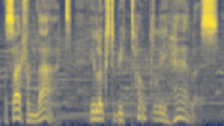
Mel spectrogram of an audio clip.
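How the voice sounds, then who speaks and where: A man narrating a fantasy audio drama in the second person, with measured storytelling. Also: mid-range voice, sing-song, over music. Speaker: narrator and player character.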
